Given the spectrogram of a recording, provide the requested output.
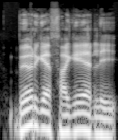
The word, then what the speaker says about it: Børge Fagerli: Børge Fagerli, welcome to the podcast. Thank you. And I must commend you on the pronunciation. That's one of the better ones so far.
